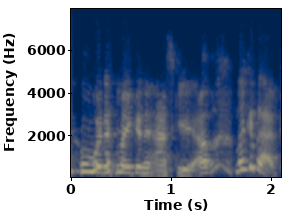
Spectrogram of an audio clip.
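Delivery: ordinary talk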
